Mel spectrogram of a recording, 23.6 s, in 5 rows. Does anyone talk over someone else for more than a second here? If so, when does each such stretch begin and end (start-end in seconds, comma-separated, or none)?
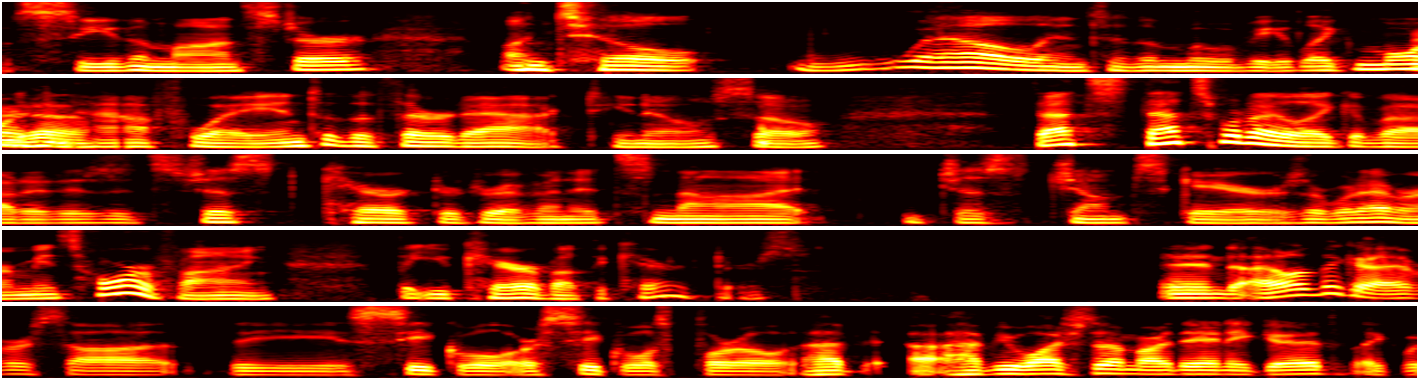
none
